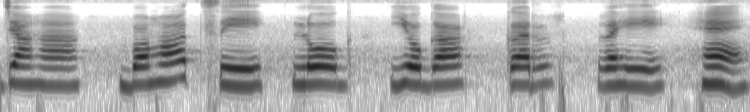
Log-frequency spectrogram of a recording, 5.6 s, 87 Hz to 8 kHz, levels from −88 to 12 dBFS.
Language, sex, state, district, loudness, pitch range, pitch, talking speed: Hindi, female, Chhattisgarh, Raipur, -13 LUFS, 255-275 Hz, 270 Hz, 85 wpm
